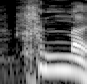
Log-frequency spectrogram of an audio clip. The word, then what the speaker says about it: 한나: 우리는 간 나예요 자의 않나 라는 발음은 헬라어 입니다 헬라어 발음으로 않나 라고 하지만 히브리어 발음을 하면 한나 입니다 자 아무리 세상이 영적으로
